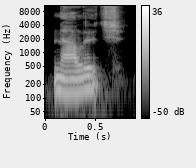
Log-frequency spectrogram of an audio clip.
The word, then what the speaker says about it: Naledge: His name is Knowledge, but it's spelled Naledge.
